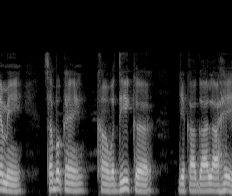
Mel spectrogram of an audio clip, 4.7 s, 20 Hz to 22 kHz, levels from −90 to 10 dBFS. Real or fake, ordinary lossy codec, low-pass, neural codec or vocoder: real; none; 7.2 kHz; none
